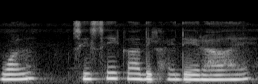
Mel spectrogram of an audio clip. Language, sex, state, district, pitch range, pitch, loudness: Hindi, female, West Bengal, Alipurduar, 230-255 Hz, 245 Hz, -14 LUFS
